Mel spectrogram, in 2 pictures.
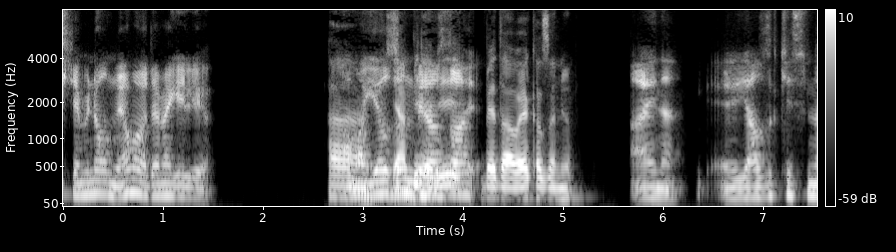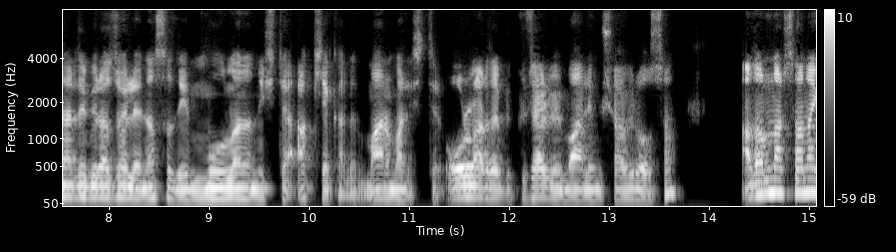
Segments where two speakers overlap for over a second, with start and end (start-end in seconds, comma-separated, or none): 2.7-4.1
